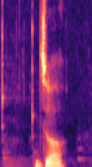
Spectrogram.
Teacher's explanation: ज उच्चारण प्रयत्नको आधारमा स्पर्श सङ्घर्षी हो। प्राणत्वको आधारमा अल्प प्राण हो।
